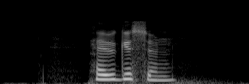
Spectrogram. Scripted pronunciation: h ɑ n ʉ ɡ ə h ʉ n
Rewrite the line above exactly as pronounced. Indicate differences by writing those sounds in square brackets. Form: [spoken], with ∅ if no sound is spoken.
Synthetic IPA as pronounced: h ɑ [∅] ʉ ɡ ə [s] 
